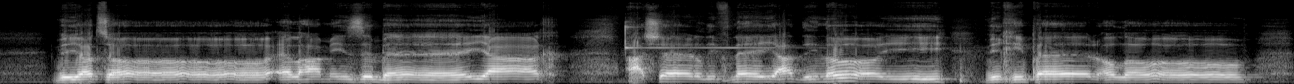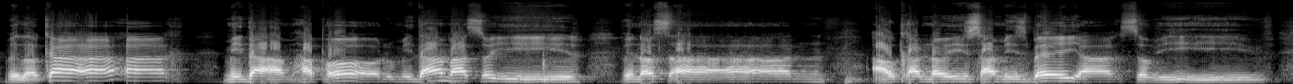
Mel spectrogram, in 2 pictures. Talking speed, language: 40 wpm, English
